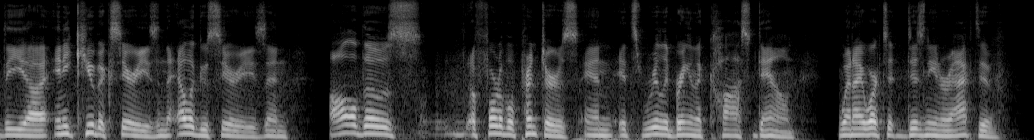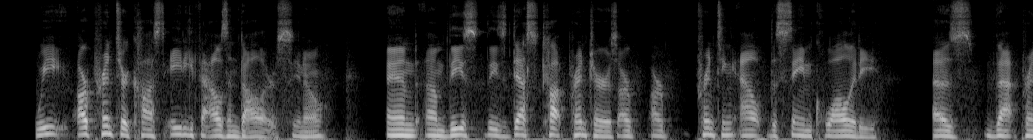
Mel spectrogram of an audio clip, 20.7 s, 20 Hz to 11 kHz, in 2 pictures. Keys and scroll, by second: 13.2 ctrl+z.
